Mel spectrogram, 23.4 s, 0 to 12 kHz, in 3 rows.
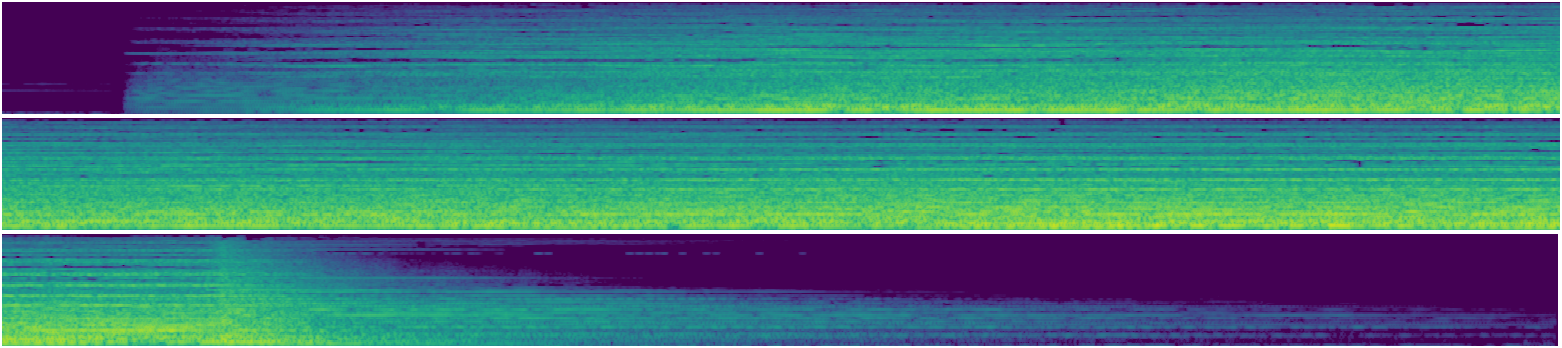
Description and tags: Robo Walk 05G
A giant robot taking a single step described using various instruments in a crescendo fashion.
Cluster, Orchestral, Suspense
